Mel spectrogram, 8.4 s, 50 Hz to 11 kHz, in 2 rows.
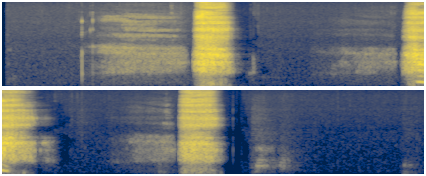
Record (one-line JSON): {"exhalation_length": "8.4 s", "exhalation_amplitude": 28273, "exhalation_signal_mean_std_ratio": 0.28, "survey_phase": "beta (2021-08-13 to 2022-03-07)", "age": "65+", "gender": "Female", "wearing_mask": "No", "symptom_cough_any": true, "symptom_runny_or_blocked_nose": true, "symptom_fatigue": true, "symptom_loss_of_taste": true, "symptom_onset": "2 days", "smoker_status": "Never smoked", "respiratory_condition_asthma": false, "respiratory_condition_other": false, "recruitment_source": "Test and Trace", "submission_delay": "1 day", "covid_test_result": "Positive", "covid_test_method": "RT-qPCR"}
